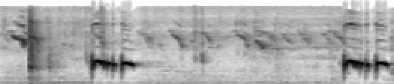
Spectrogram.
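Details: Rival-calling song of a white zebra dove: two loud staccato cooing phrases about three seconds apart, each a burst of quick pulses ending in a drawn-out coo, after a sharp click, over soft chirps from other birds.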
